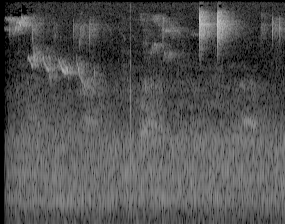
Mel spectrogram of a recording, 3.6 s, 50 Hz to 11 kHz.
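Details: A European robin gives two sharp, high ticks close together after thin, high, slurred falling notes, over a steady hiss, at Črna pot, Ljubljansko barje, Slovenia, on 2 November 2023.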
